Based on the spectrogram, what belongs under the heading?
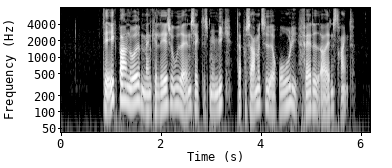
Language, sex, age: Danish, male, 31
